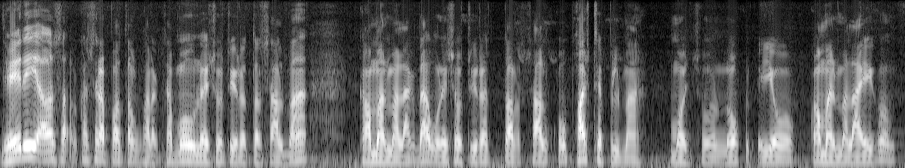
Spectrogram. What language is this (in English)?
Nepali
